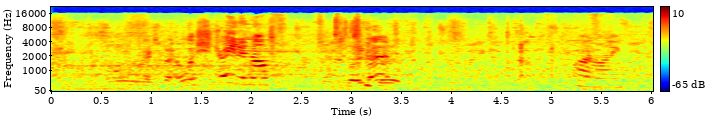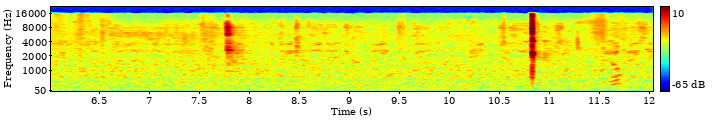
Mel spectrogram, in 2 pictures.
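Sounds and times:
outdoor background: 0.0 - 12.0.

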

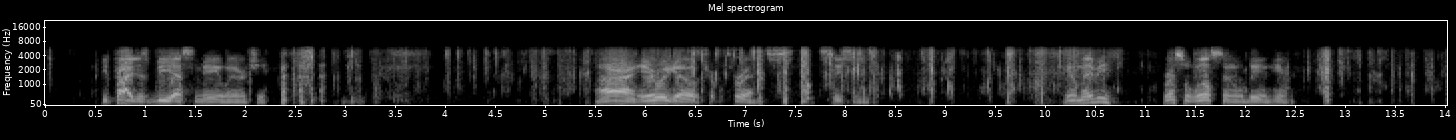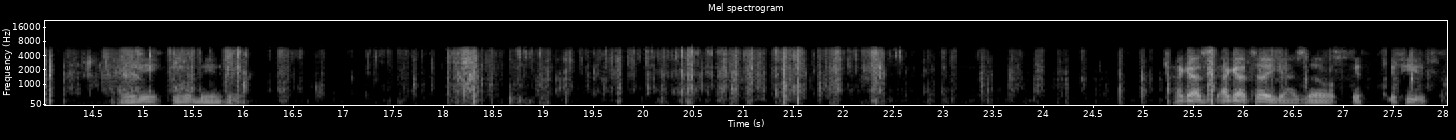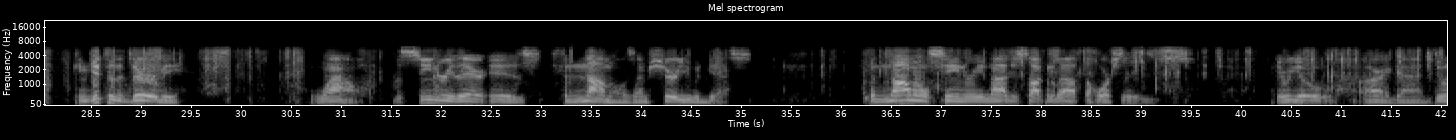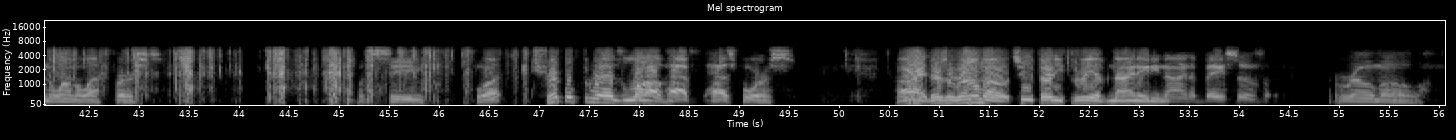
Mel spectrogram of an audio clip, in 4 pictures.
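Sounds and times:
foil wrapper crinkling: 2.4 - 31.4, 35.5 - 47.1.

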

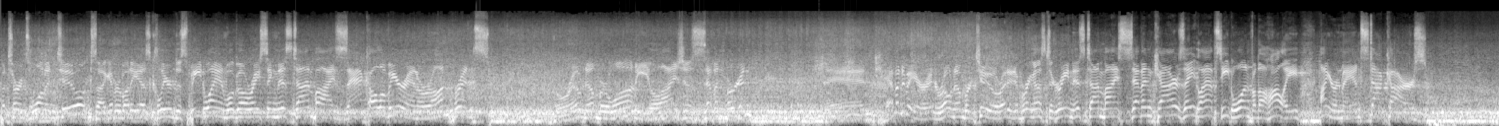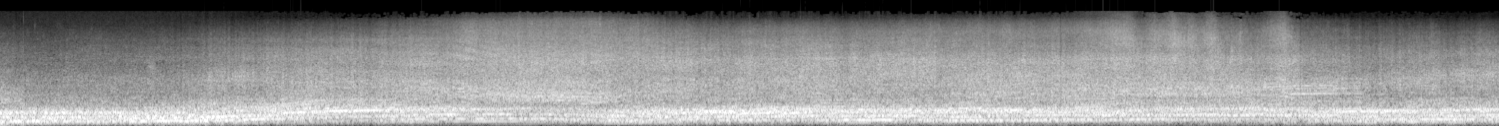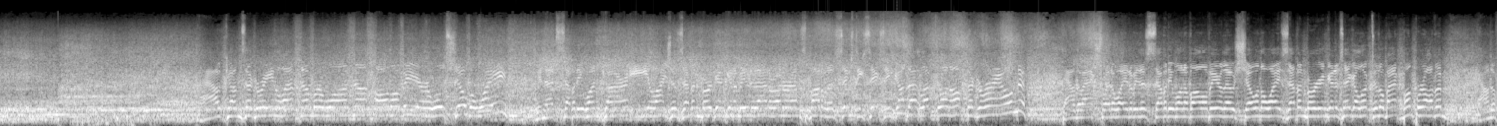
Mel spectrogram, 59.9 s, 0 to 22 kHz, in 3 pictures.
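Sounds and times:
race car engines revving: 0.0 - 59.9.

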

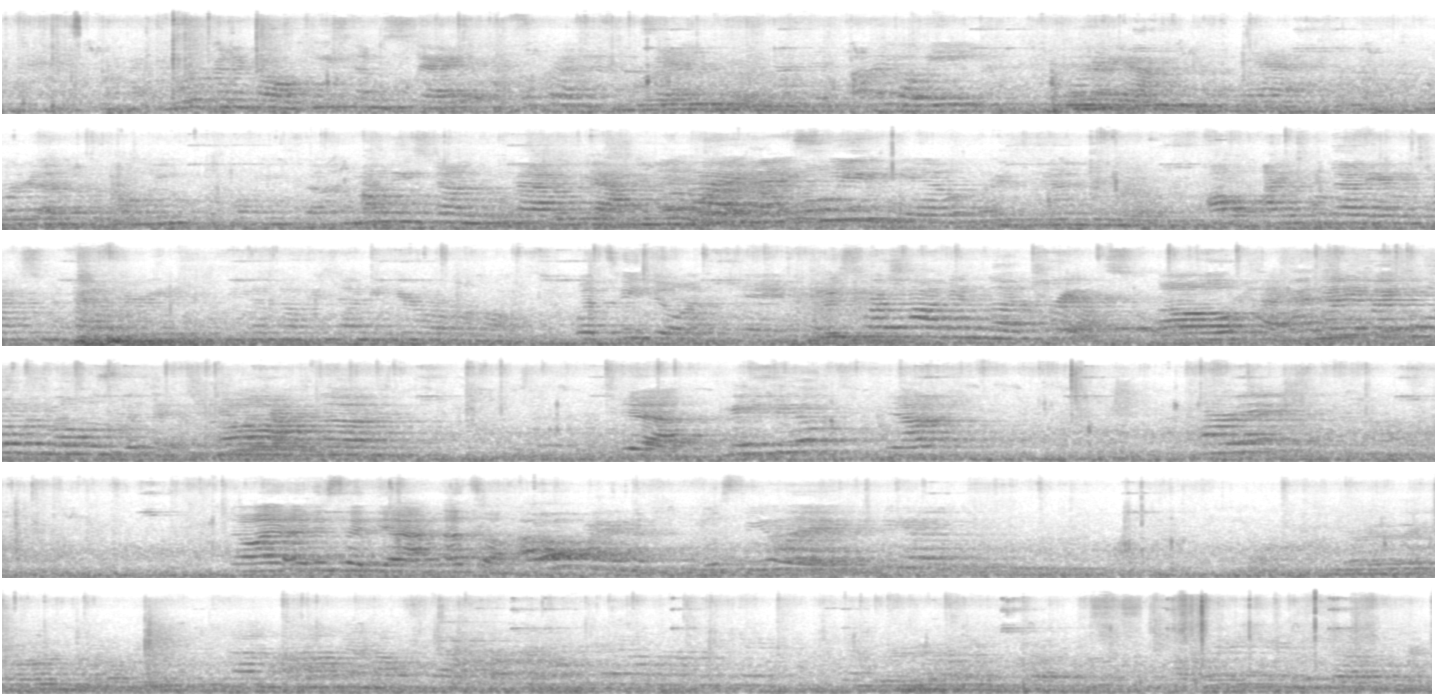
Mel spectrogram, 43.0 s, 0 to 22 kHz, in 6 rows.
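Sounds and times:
indistinct voices talking: 0.0 - 33.6
horse hoofbeats on dirt: 11.9 - 41.5.

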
